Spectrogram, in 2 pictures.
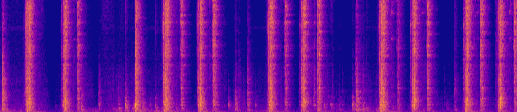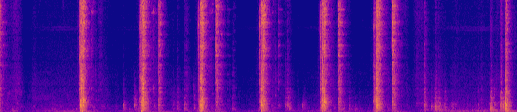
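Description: A blade cuts and scores card for a music arrangement, giving a steady run of sharp, dry clicks and scrapes in close, irregular bursts with short pauses, heard alone without talk.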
